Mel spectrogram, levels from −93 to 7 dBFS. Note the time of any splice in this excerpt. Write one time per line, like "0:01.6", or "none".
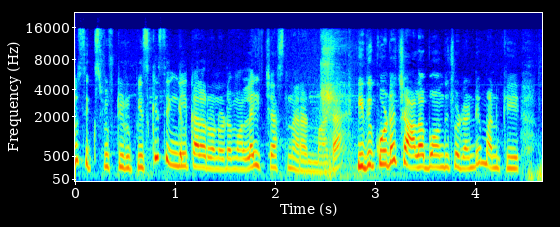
0:02.6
